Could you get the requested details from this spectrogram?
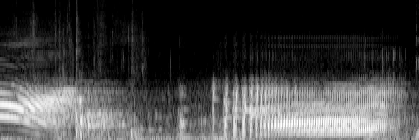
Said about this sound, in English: Sounds like my stomach wouldn't have anything to eat. And it's a humpback uh, whale that's yeah. singing a song of love. That's a seduction tune.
